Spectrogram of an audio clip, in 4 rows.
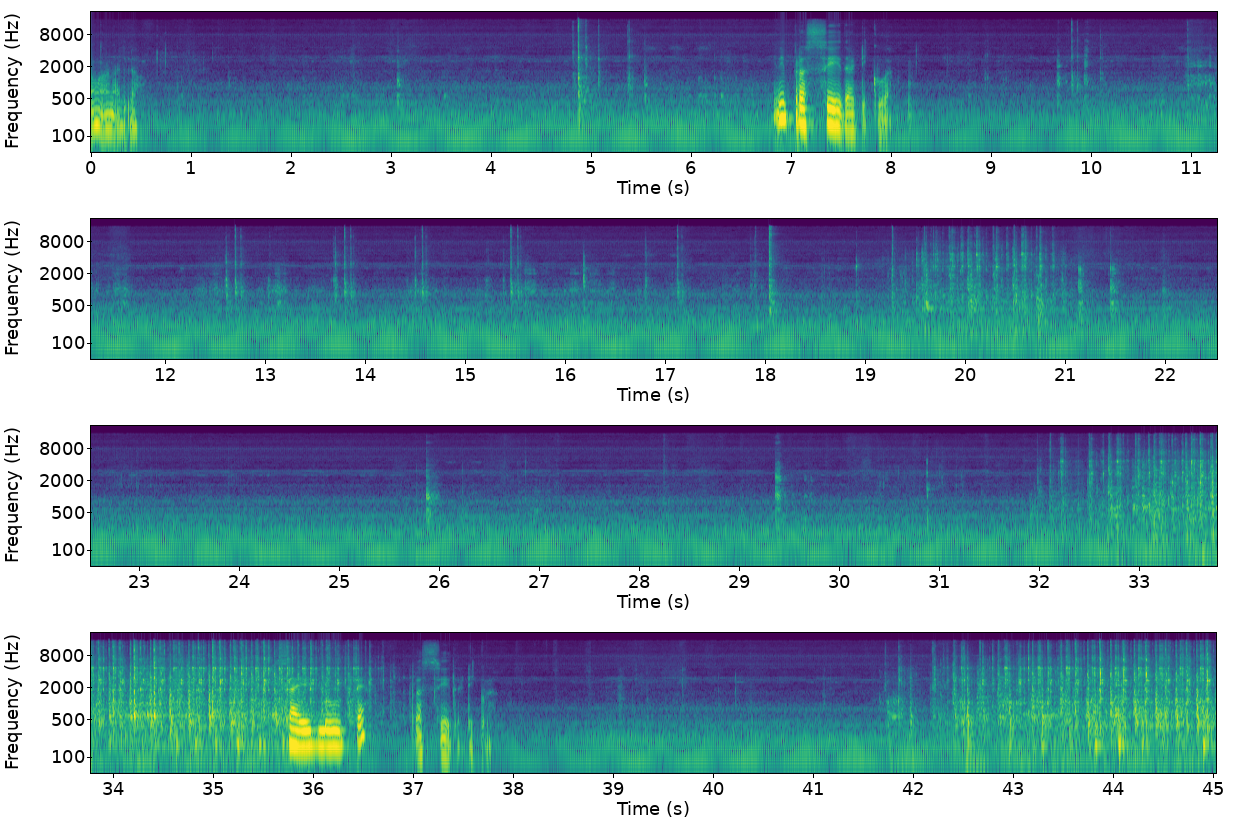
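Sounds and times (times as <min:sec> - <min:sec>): sewing machine running: 0:19.3 - 0:21.1, 0:32.1 - 0:36.9, 0:41.8 - 0:45.0
sewing machine rattling clicks: 0:32.0 - 0:37.0, 0:41.8 - 0:45.0.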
